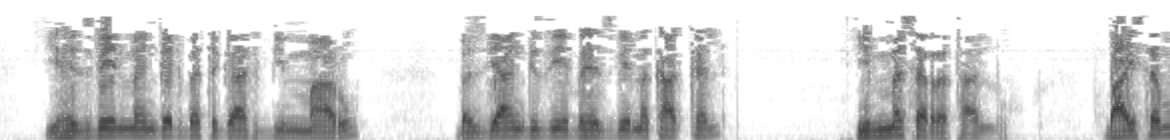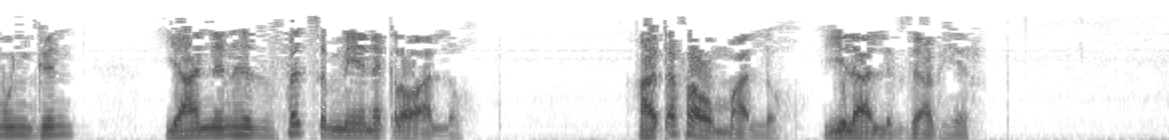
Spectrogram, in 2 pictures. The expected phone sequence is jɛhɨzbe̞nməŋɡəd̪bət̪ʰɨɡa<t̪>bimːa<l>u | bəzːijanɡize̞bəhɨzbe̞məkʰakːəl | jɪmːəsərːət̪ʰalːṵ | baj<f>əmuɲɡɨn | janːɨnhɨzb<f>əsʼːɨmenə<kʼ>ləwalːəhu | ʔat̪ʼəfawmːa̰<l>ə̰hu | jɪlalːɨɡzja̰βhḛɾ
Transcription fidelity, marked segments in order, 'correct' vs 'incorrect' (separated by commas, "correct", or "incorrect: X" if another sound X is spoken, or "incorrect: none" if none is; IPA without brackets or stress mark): correct, incorrect: ɾ, incorrect: s, correct, correct, incorrect: lː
